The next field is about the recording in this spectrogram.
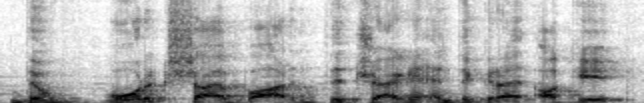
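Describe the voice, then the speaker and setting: A woman's voice: rumbling low, measured pace, faint music behind. A woman doing casual, offhand gameplay commentary as she reacts to the game. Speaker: game streamer.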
